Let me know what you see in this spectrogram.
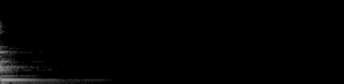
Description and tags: Metal Timbale 013
drum, god, home, kit, pack, record, timbale, trash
